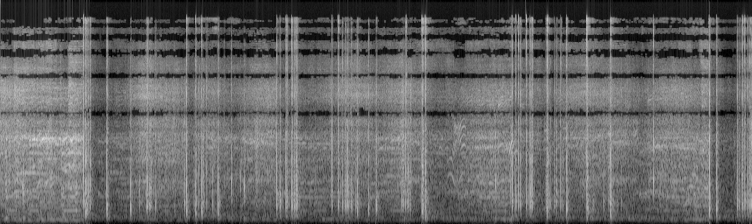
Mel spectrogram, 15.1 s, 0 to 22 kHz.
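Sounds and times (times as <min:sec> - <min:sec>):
fireworks bangs and pops: 0:00.0 - 0:15.0.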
